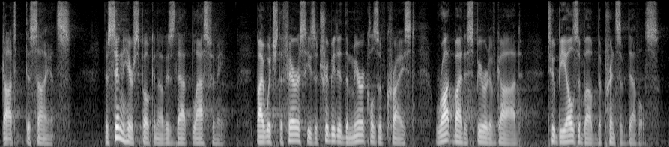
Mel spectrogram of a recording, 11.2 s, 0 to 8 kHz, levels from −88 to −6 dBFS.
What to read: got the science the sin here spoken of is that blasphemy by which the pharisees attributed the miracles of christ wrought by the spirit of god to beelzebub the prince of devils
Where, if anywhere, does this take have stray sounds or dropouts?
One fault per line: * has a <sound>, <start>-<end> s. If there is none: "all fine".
all fine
